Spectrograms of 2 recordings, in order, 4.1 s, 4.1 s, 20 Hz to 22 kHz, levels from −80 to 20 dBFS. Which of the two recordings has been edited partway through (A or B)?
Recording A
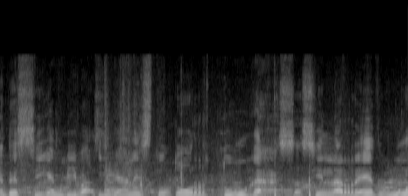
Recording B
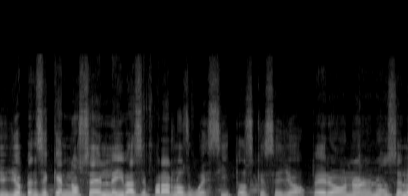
A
